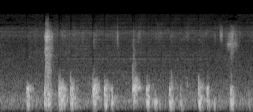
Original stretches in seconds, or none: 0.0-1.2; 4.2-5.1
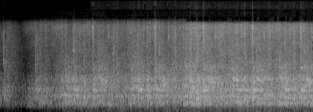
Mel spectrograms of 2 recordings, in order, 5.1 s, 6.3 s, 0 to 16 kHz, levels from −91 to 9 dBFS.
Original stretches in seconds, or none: 0.0-0.6; 1.3-3.4; 5.5-6.3

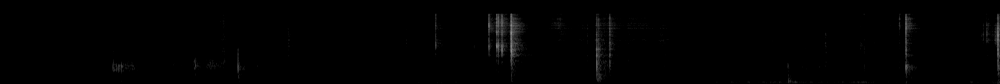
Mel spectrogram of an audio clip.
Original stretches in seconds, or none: 0.0-2.8; 7.1-8.9

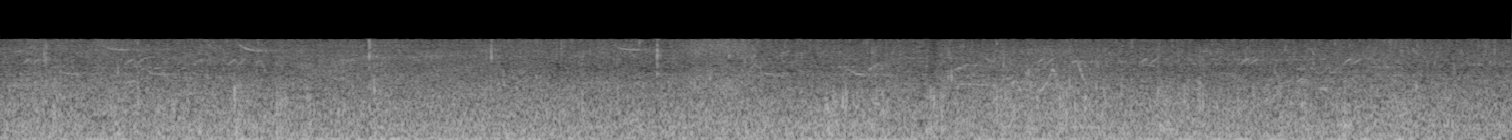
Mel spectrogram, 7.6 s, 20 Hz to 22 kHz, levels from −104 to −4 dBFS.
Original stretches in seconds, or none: 0.0-1.4; 2.5-7.6

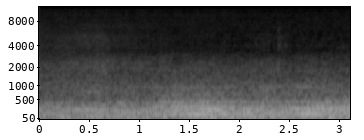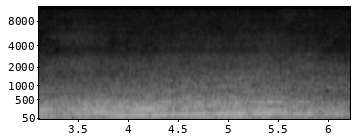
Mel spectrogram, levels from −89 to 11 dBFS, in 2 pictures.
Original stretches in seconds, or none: 1.9-3.5

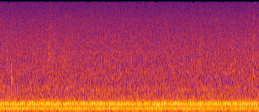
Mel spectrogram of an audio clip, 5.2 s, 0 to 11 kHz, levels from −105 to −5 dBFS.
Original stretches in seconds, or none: 0.0-1.1; 1.9-5.2

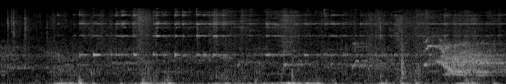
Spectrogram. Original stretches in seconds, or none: 0.0-2.1; 3.0-4.3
